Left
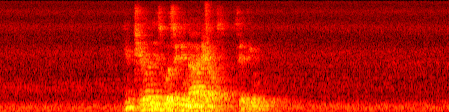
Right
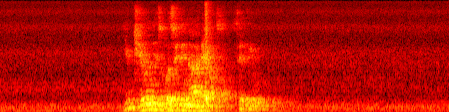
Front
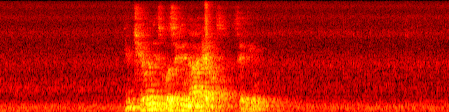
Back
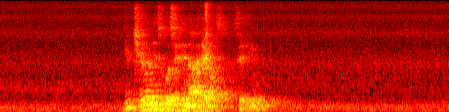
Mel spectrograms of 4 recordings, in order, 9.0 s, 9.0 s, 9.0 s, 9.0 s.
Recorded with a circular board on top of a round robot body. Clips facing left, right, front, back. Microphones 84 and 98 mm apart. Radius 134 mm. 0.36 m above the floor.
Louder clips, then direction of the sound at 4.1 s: Right 4 dB, front 1 dB; 80° right.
